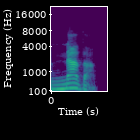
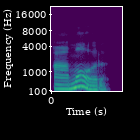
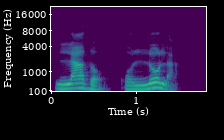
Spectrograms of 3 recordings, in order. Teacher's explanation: necesitan que el ápice de la lengua toque los alvéolos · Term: apico alveolar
